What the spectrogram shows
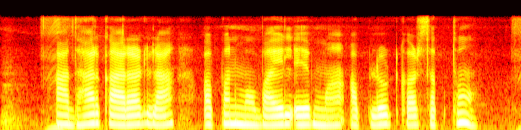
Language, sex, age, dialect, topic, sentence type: Chhattisgarhi, female, 25-30, Eastern, banking, question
